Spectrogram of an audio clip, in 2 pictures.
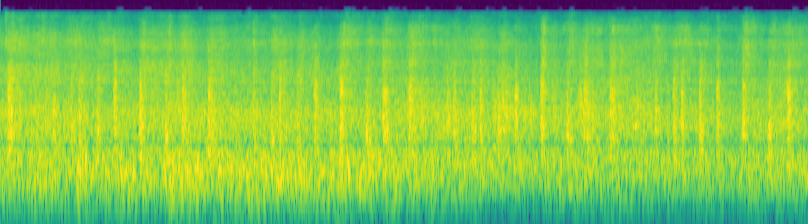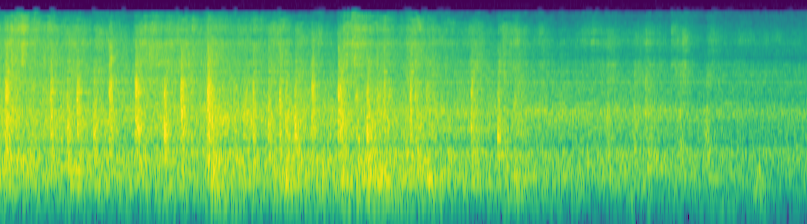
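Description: Freight train's gondola wagons rolling past, their wheels clicking over rail joints in a steady clickety-clack, fading over the last few seconds.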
